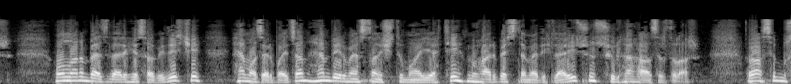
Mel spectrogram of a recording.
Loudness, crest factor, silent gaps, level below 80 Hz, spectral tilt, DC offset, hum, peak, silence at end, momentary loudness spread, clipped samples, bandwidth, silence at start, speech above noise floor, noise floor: -9 LUFS; 8 dB; none; -38 dBFS; -6 dB/octave; under 0.1%; none; 0 dBFS; 0 s; 8 LU; 0.6%; 8.8 kHz; 0 s; 20 dB; -28 dBFS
